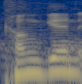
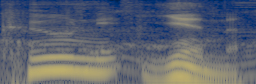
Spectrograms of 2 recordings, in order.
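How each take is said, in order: First: The g is pronounced as a hard g. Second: The g is pronounced as a soft g. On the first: The speaker calls it wrong. "it's not Kungen" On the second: The speaker calls it right. "the G is is a like a soft G"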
